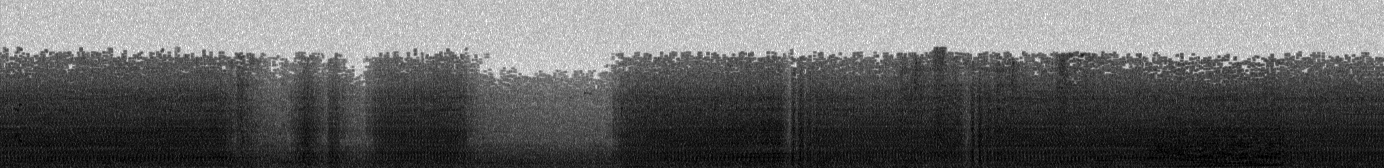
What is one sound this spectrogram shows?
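A quad bike engine hums steadily, rising and falling in pitch as it speeds along.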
